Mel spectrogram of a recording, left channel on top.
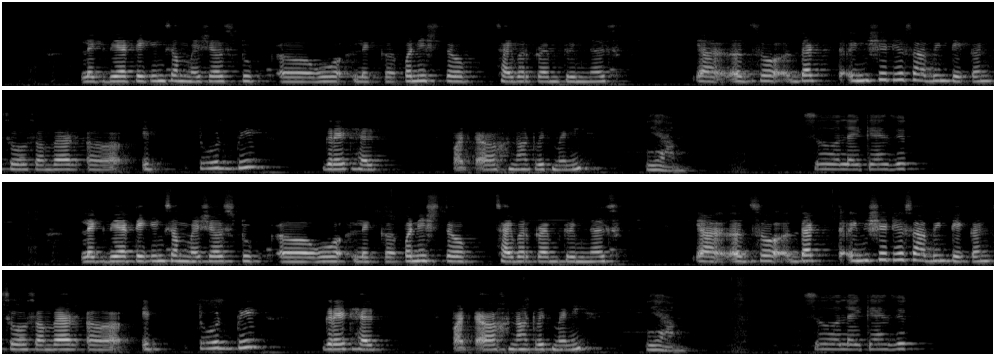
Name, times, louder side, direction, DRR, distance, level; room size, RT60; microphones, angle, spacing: voice 1, 0.8-4.7 5.0-6.2 6.9-11.4 11.9-12.5 13.1-13.7 14.4-15.7, right 3 dB, 50° right, 7 dB, 1.3 m, -28 dB
voice 2, 16.4-16.8 17.9-19.0, left 1 dB, 5° left, 8 dB, 0.9 m, -35 dB
15.0 x 14.0 x 6.6 m, 0.41 s
head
